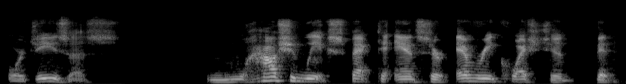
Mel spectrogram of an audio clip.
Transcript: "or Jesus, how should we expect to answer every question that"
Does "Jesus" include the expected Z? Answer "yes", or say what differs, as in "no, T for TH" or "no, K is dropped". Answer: yes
